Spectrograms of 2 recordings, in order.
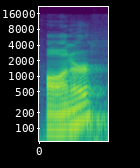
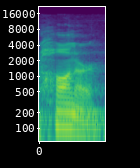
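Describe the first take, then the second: First: "honor" with the H dropped; silent H. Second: "honor" with the H wrongly pronounced; sounded H. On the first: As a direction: start "honor" straight on the vowel. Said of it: "there is a silent H". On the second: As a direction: breathe a clear H at the start of "honor". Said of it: "we don't go like". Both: Shown as a demonstration.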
